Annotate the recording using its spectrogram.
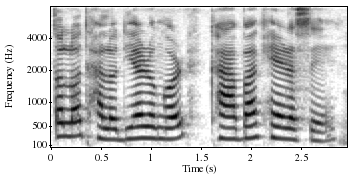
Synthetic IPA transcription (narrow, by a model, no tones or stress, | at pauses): tɔlɔthalɔdijaɹɔŋɔɹkʰabakʰɛɹasɛ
